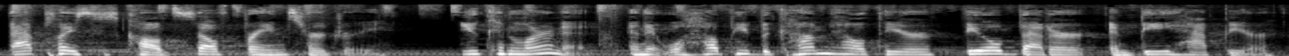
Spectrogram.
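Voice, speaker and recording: A woman's voice: fairly low pitch, moderate pace. A woman reading an inviting, scripted promo that opens a podcast. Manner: bright, inviting. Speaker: show announcer. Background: music.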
